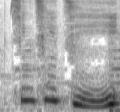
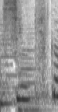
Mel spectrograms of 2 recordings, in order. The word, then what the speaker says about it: 星期: 싱치지 이렇게 물어봐요. 싱치지 이건 또 무슨 뜻이냐? 자, 싱치라는 거는요. 단어를 볼까요? 자, 여기 싱치라는 단어가 있는데요. 싱치, 싱치라고 발음을 하죠. 싱키가 아니라 싱치입니다. 이거 치로 발음돼요.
